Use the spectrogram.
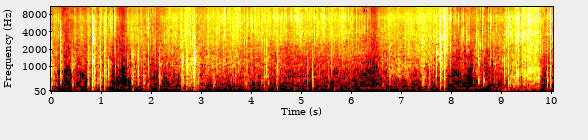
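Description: Long pointed nails tap and scratch clear plastic bubble wrap that is wrapped around a soft plush toy lying flat. The result is a steady stream of bright, dry crinkling and crackling, with sharp tapping clicks scattered throughout and almost no low end.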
